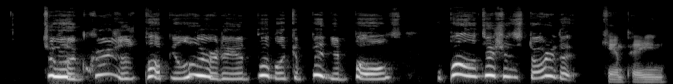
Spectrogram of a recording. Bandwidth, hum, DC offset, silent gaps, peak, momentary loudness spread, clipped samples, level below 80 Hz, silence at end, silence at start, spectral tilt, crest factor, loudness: 13.5 kHz; none; under 0.1%; none; -2 dBFS; 15 LU; under 0.1%; -70 dBFS; 0.1 s; 0.45 s; -4.5 dB/octave; 14 dB; -16 LUFS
